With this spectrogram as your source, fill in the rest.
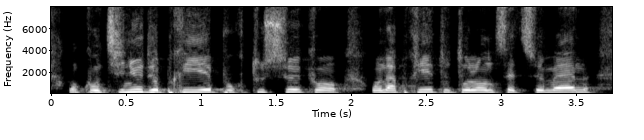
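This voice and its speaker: Against a quiet background, a man with a high pitch and a dark, mellow tone speaks at a moderate pace. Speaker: pastor. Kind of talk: sermon. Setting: church; video call.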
